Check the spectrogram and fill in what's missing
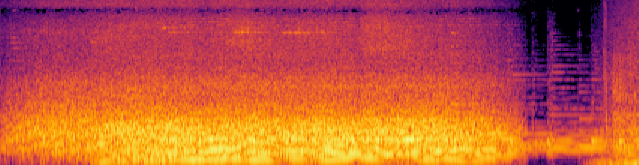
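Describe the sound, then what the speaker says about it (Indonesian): A Zamboni ice resurfacing machine runs with a steady, loud mechanical rumble and hum that holds for several seconds, then drops away abruptly near the end. "Z is for Zamboni, mobil Zamboni, mobil pelapisan es."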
